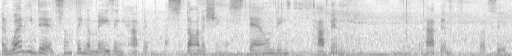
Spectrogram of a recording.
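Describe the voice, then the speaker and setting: A man's voice: a little high, big pitch swings, unhurried, heavy background noise. A man reading a children's storybook aloud as a pastor, expressively and dramatically, with simple emphatic phrasing and asides to young listeners.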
